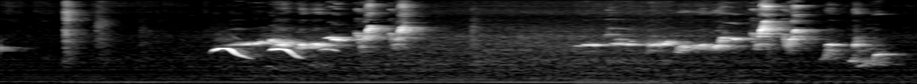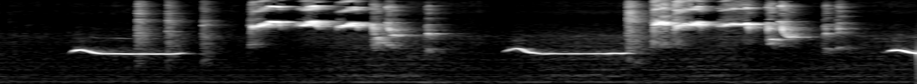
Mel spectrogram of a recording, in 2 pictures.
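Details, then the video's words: White-rumped shama in training, starting to sing with emotion: varied clear whistled phrases, some sliding down, some long level notes, mixed with sharp clicks and high rising notes, in a steady low hum. "ber proses, sudah mulai ada emosi nya"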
